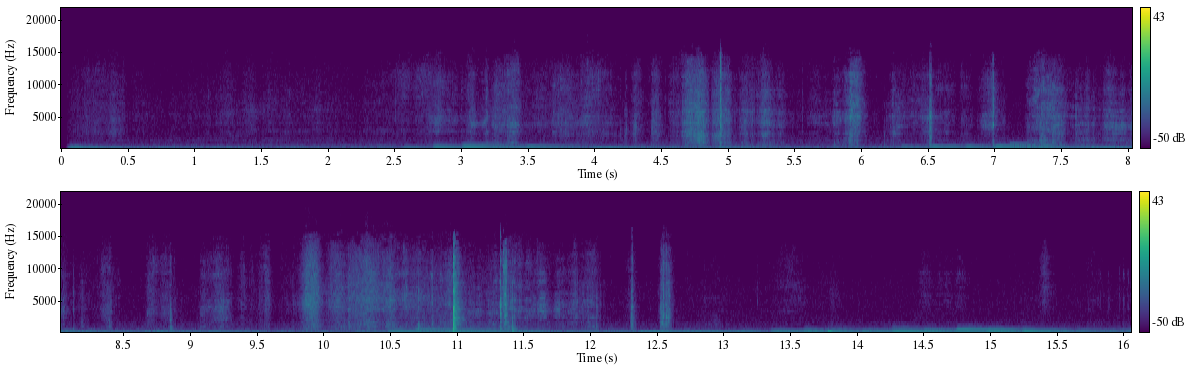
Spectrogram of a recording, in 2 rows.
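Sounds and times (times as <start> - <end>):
soft background music: 0.1 - 16.0
paper rustling: 1.1 - 12.7.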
